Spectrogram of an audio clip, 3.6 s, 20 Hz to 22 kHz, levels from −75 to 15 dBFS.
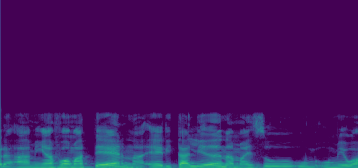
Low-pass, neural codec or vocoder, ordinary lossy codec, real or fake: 7.2 kHz; none; none; real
